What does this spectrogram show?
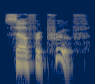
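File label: "self-reproof", British English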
